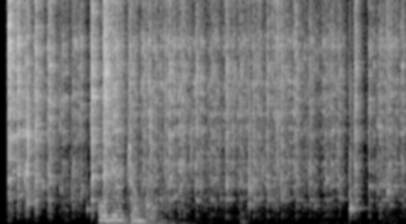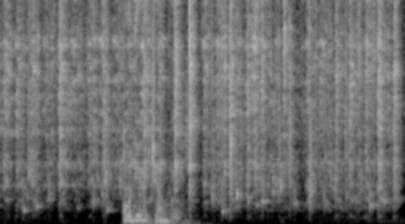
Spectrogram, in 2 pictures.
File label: whisking eggs; applehillstudios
